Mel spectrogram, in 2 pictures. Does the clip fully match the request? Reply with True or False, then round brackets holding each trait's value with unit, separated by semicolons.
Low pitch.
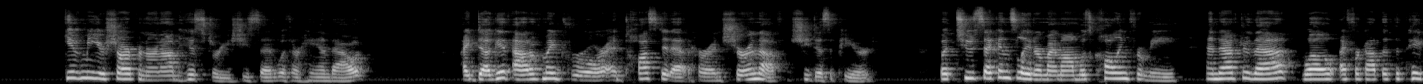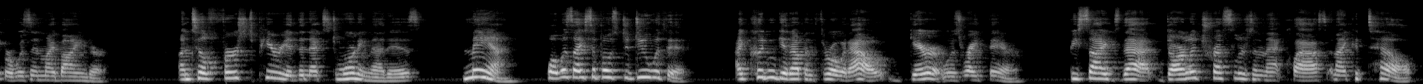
False (230 Hz)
